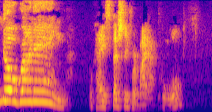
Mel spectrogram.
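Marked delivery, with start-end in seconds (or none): 0.0-1.0 very loud and high shouting. Explaining a punctuation mark, giving an example line while yelling. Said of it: "I am for yelling".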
